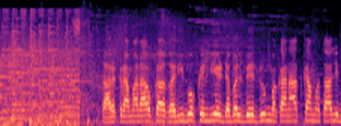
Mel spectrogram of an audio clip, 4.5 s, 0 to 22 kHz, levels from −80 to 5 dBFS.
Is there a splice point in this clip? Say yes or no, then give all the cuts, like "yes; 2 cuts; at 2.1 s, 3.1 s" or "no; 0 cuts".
no; 0 cuts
